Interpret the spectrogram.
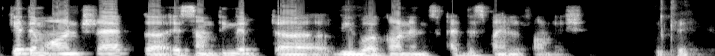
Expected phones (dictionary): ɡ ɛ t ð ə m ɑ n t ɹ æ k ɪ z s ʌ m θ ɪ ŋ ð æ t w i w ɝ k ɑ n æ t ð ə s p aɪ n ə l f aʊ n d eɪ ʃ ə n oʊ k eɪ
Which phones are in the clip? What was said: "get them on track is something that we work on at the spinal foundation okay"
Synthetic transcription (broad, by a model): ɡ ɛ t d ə m ɑ n t ɹ æ k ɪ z s ʌ m t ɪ ŋ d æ t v i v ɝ k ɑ n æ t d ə s f aɪ n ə l f aʊ n d eɪ ʃ ə n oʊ k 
